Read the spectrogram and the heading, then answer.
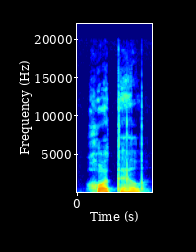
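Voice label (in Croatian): "hotel", hrvatski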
